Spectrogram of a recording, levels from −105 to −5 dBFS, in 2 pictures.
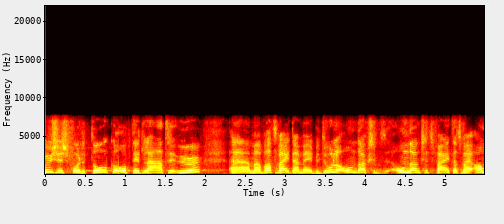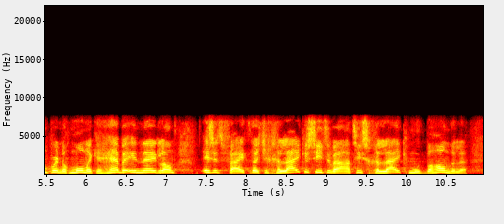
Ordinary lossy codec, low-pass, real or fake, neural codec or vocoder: Opus, 24 kbps; 7.2 kHz; real; none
